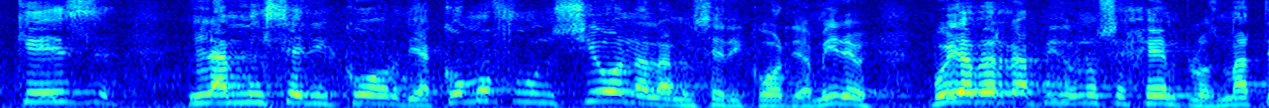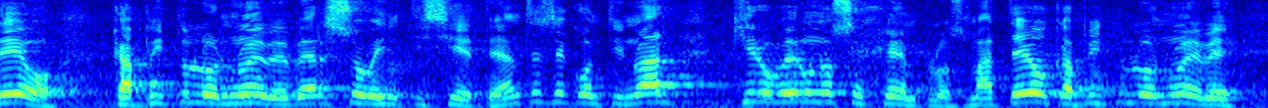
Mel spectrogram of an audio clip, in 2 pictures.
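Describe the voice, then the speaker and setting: A Mexican man preaching a sermon at a live church service, asking the congregation questions and answering them himself, sometimes mimicking whiny prayers in a soft mocking voice. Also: high voice, animated, normal speed, vocal fry. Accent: Mexican Spanish. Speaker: pastor. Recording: live church service with faint background noise.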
